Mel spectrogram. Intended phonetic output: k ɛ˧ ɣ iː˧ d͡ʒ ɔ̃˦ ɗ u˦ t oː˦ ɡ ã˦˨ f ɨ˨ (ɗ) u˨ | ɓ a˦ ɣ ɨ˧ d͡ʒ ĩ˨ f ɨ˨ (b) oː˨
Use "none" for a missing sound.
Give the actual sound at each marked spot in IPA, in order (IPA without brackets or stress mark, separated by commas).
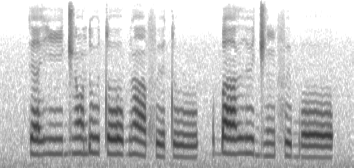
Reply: t, b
